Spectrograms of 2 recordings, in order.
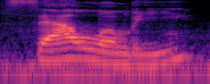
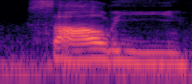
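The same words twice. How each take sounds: First: The middle L sound is doubled and held. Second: The middle L sound is single and short. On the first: The speaker calls it wrong. "it does not have two L sounds. We don't say Sally" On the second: The speaker calls it right. "One L sound is all we need"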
